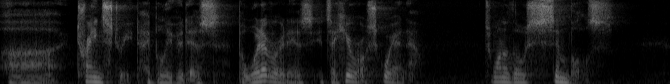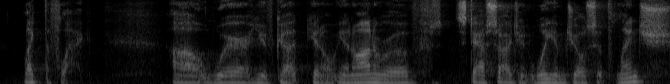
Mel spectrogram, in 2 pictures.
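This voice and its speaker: At a fairly slow pace, a man speaks at a medium pitch with fairly even intonation and a somewhat breathy sound. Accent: American. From Boston area, Massachusetts. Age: 60s. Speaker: retired Marine colonel and former prosecutor. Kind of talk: public talk. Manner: halting, many fillers.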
